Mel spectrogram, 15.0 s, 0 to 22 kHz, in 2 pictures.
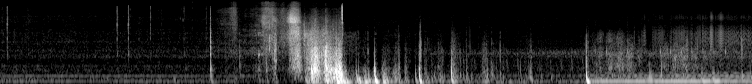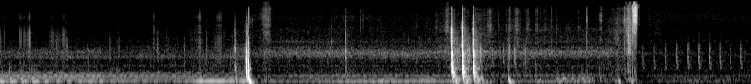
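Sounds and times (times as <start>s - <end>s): fan motor hum: 1.2s - 14.0s
sharp knocks: 12.0s - 12.9s.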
